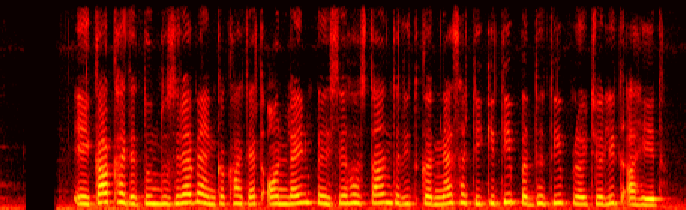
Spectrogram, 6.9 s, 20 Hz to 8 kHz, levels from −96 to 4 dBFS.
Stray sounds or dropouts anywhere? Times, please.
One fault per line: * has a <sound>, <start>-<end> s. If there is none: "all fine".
all fine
